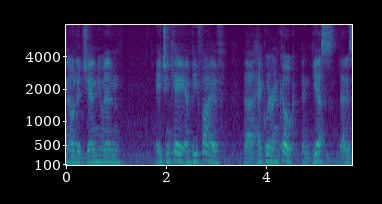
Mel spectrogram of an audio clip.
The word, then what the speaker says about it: Heckler & Koch: to genuine HK mp5 heckler and koch and yes that is how they say it you can go on their website and see it's pronounced coke yeah I'm gonna get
